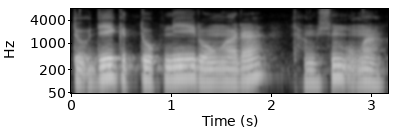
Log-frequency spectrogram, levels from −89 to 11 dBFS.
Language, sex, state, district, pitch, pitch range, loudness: Garo, male, Meghalaya, West Garo Hills, 115 Hz, 105-125 Hz, -18 LUFS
